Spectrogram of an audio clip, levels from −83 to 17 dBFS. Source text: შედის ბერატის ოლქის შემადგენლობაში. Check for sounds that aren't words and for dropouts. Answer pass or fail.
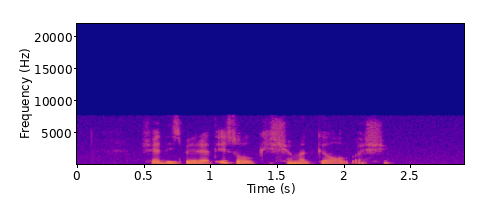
pass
